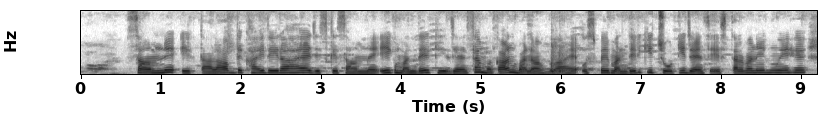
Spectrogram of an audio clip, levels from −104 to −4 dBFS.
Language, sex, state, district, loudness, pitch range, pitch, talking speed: Hindi, female, Uttar Pradesh, Budaun, -23 LUFS, 205-255 Hz, 230 Hz, 175 wpm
